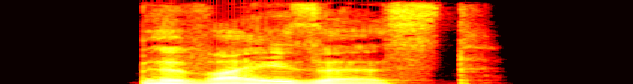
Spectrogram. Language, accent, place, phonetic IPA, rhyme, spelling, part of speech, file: German, Germany, Berlin, [bəˈvaɪ̯zəst], -aɪ̯zəst, beweisest, verb, De-beweisest.ogg
- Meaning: second-person singular subjunctive I of beweisen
